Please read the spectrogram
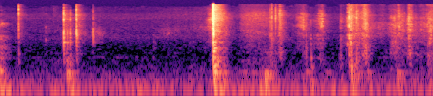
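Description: Tarot cards being handled on a wooden table: faint clicks and light slides of the cards as they are placed and gathered, with one sharper snap about two seconds in.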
